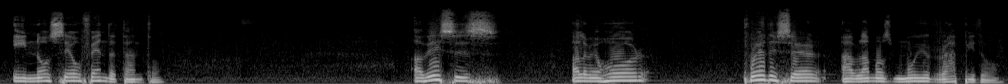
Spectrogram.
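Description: A man's voice: a little high, mellow, low-quality recording. A man preaching as a pastor, telling a personal story and acting out the voices in it. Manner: storytelling, acts out quoted voices. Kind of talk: sermon.

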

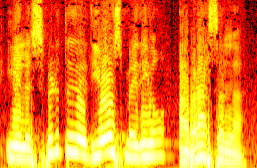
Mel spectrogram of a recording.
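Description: A man's voice: high-pitched, very animated, fairly quick, mellow, rough recording. A man preaching as a pastor, telling a personal story and acting out the voices in it. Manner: storytelling, acts out quoted voices. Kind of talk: sermon.

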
